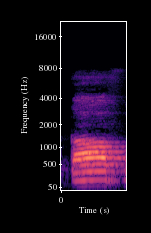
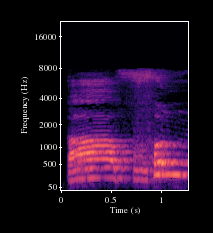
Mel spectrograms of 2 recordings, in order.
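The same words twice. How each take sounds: First: काफ said loudly, closed on a bare f; firm, loud काफ with a silent ending; vowelless ending. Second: काफुन with a held -un added after the f; loud teacher's demo of काफुन ending in -un; wrong vowel ending. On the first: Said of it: "काफ पढ़ते हैं". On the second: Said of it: "काफुन नहीं पढ़ेंगे". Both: Shown as a demonstration.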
